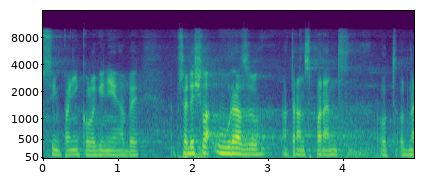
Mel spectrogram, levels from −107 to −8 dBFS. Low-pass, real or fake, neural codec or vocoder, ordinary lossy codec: 9.9 kHz; real; none; Opus, 32 kbps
